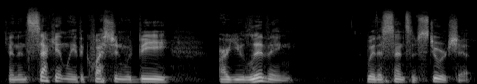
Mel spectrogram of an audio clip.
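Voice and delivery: ordinary talk

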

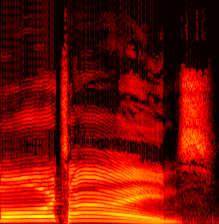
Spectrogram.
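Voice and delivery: drawn-out booming announcer call, very slow; fighting game announcer. Acted. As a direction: stretch every word like a ring announcer. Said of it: "I like your announcer voice".

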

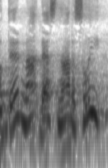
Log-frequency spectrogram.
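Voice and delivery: high, hushed disbelief; a mourner scoffing at Jesus, high and hushed; incredulous retort. Retold or imitated. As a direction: protest in a high voice that she's clearly dead.

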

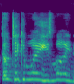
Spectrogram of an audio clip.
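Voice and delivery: put-on high pleading child's cry; crying kid. Podcaster imitating a kid begging for E.T. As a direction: beg like a crying kid losing his friend.

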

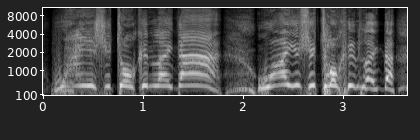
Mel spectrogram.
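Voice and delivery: very loud, high-pitched complaint; exasperated mock shout. God in heaven complaining about whispering Wendy, exasperated shout. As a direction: bellow it in comic disbelief.

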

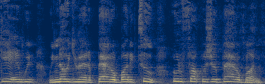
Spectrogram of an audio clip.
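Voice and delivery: fast, high, barked questioning; drill sergeant voice. Retold or imitated. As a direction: grill him like a drill sergeant. Retold drill sergeant interrogation.

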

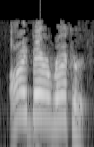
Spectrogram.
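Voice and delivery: loud, high, BEAR stressed; confident declaration. Retold or imitated. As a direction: proclaim it with full conviction. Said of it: "with full confidence".

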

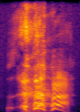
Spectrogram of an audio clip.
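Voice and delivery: a big, loud, high cough to get attention; loud fake cough. Real, not acted. Customer coughing at the clerk to be noticed, loud. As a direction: cough hard and loud into the mic. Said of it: "that was really loud in the mic".

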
